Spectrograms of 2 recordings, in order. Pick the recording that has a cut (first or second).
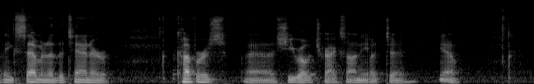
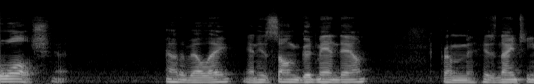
first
